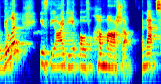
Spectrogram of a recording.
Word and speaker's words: hamartia: hero or a villain is the idea of hamasha, and that's spelled Hamartia.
